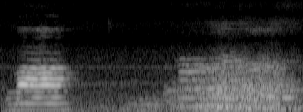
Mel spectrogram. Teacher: See, it's very high. The pitch is very high, right? It's flat.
